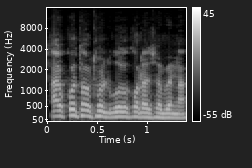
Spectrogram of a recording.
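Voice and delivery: ordinary talk, nothing marked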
